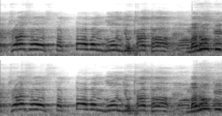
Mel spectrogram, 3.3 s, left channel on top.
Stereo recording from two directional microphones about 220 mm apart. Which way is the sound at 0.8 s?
45° right (ahead or behind).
